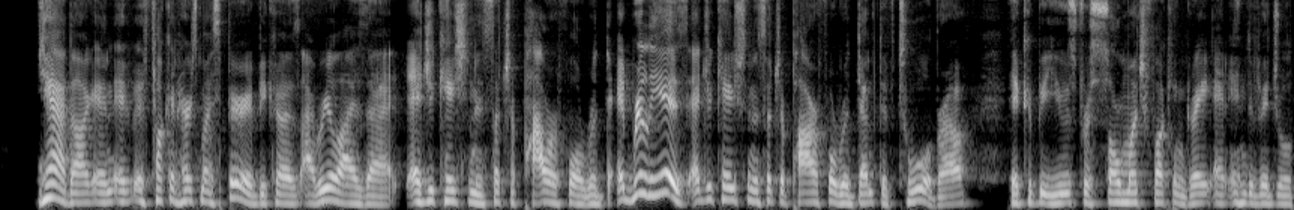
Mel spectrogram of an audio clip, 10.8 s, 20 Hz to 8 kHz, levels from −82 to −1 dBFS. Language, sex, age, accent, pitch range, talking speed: English, male, 30-49, American, 125-150 Hz, 220 wpm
